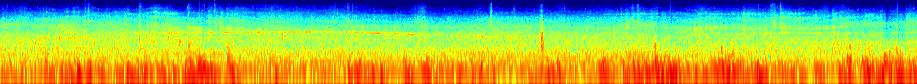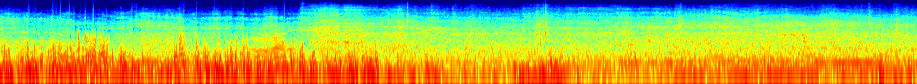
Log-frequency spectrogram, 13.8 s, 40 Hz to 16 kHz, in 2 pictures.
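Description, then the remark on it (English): Loud, steady wind roars and buffets the microphone in low, rumbling gusts on a wet, rainy day of about 3 or 4 degrees, with a vehicle engine droning underneath and a brief rising tone early on. “It's windy, as you can hear.”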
